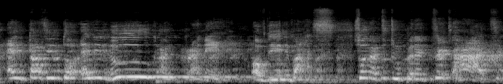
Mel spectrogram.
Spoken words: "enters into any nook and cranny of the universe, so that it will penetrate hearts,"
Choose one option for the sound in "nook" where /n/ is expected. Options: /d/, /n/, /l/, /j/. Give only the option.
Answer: /l/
